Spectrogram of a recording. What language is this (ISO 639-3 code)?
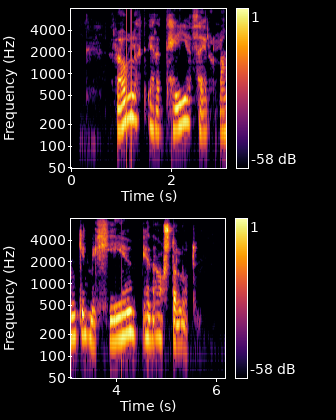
isl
